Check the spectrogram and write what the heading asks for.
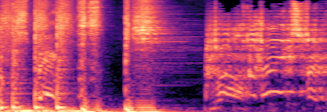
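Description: A live band with drum kit, together with a DJ scratching a record on a turntable, plays to a final accented hit about a second in that briefly rings out. A man's voice starts speaking near the end.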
